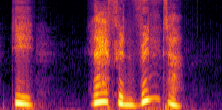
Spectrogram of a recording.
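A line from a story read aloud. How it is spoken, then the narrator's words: Stammering. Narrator (German): stammelte Madame Bonacieux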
